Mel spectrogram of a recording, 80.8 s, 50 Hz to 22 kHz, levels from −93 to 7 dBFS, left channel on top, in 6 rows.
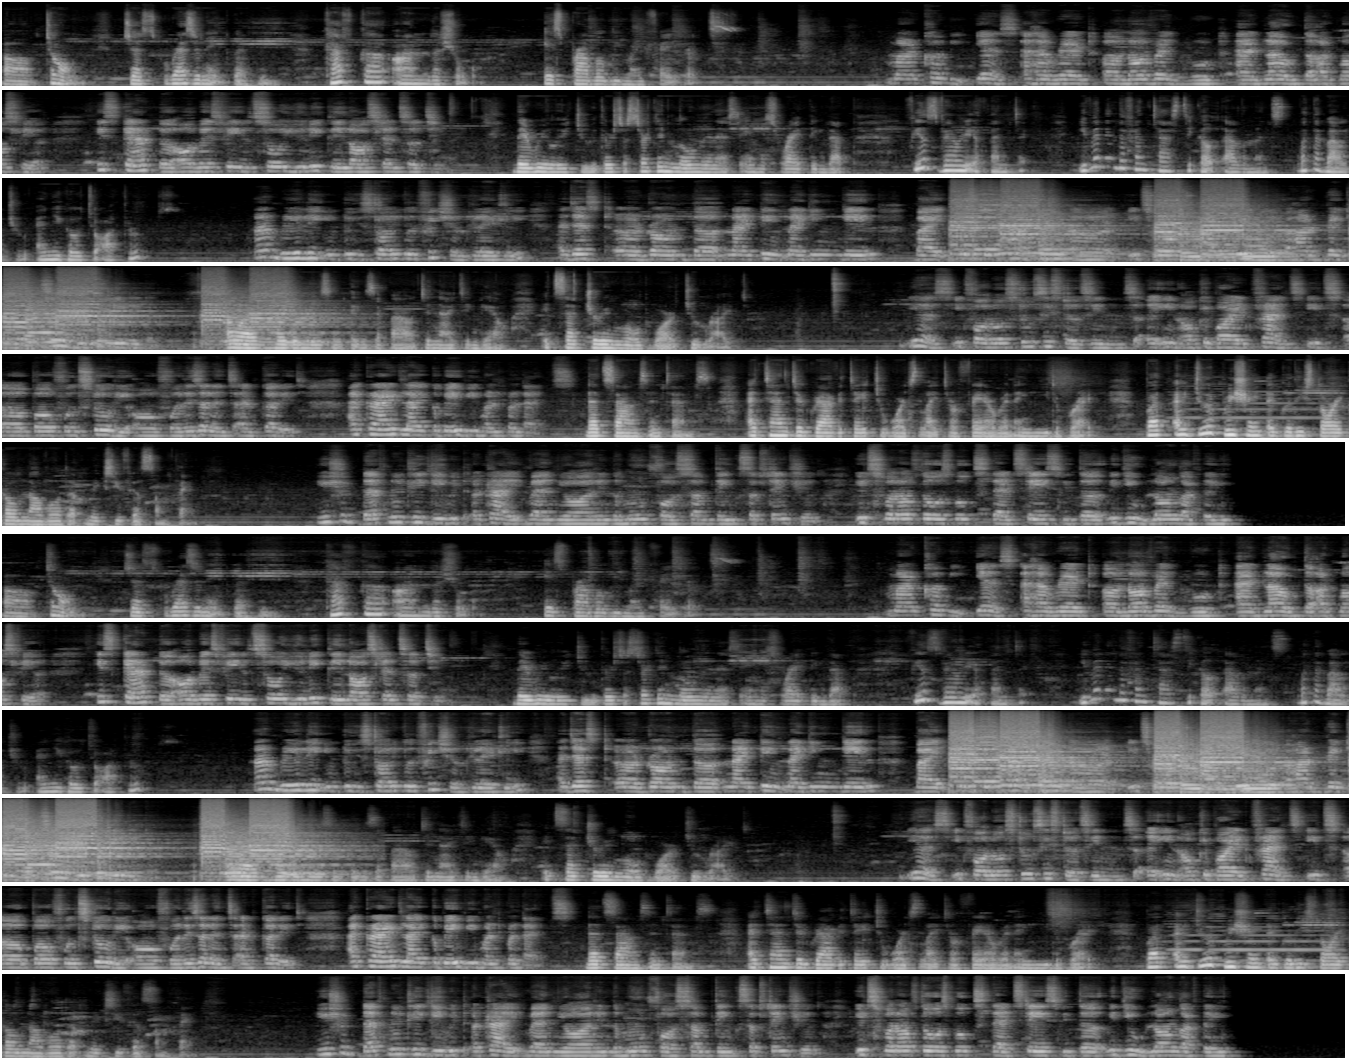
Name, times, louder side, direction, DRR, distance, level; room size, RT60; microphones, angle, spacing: voice 1, 0.0-0.8 1.2-2.7 3.2-4.7 5.4-6.9 14.3-14.4 18.6-21.9 22.6-23.6 24.2-25.2 25.5-26.1 26.4-28.3 42.7-45.4 45.8-47.7 59.7-60.8 61.1-69.2, left 3 dB, 50° left, 0.4 m, -23 dB
voice 2, 2.1-3.0 6.7-6.8 8.0-8.1 8.8-13.9 14.4-17.9 20.8-21.2 29.5-37.3 37.6-42.0 44.5-44.6 49.4-59.5 64.4-64.5 65.6-67.3 67.9-68.2 68.8-68.9 70.5-75.5 75.9-79.6, right 2 dB, 45° right, 2.9 m, -27 dB
Electric guitar, 36.4-44.1, right 5 dB, 75° right, 0.8 m, -21 dB
11.5 x 3.8 x 2.4 m
head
